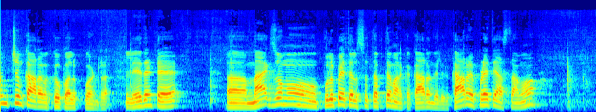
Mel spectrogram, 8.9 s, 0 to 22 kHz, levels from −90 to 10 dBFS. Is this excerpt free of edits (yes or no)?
yes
